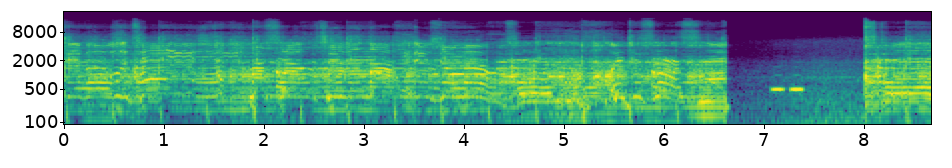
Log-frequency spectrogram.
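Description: F&D W5 mini Bluetooth speaker playing a pop song with a vocal line at full volume; its sound is unedited. The music cuts off suddenly about a second and a half before the end, followed by two short beeps.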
